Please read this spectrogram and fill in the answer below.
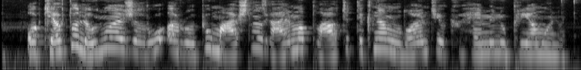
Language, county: Lithuanian, Alytus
